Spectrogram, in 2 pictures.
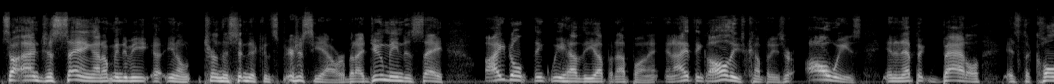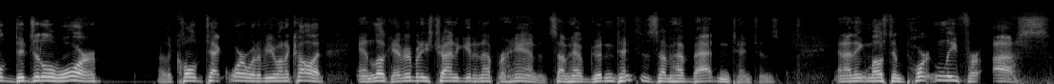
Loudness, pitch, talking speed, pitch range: -24 LUFS, 150 Hz, 250 wpm, 130-170 Hz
